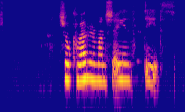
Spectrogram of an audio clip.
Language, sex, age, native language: Icelandic, female, 10, Icelandic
